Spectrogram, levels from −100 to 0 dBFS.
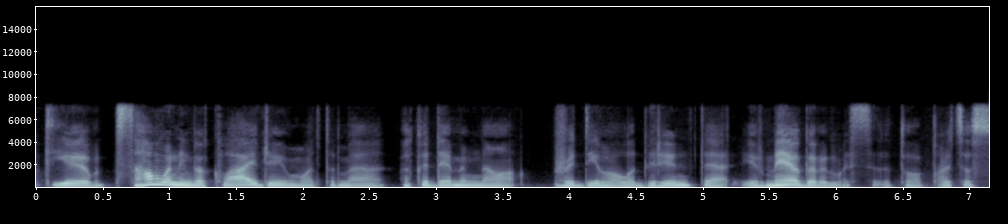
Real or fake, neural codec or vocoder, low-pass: fake; codec, 16 kHz, 1 kbps, FunCodec, trained on LibriTTS, 50 frames a second; 7.2 kHz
